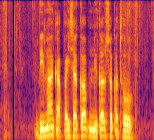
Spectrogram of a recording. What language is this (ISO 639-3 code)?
hne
